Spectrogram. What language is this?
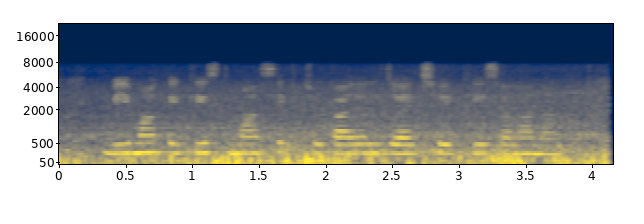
Maithili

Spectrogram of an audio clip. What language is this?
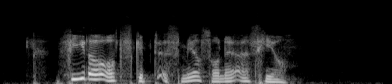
German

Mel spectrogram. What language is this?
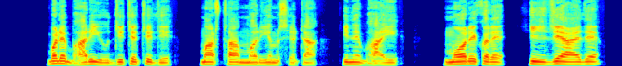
Kullu Pahari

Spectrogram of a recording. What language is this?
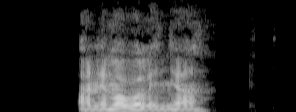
Catalan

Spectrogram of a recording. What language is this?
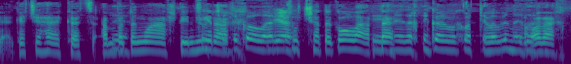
Welsh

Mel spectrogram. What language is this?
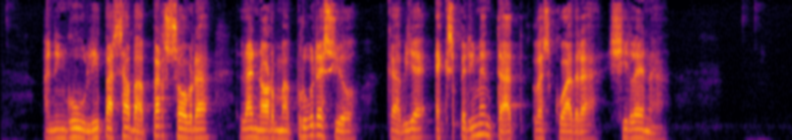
Catalan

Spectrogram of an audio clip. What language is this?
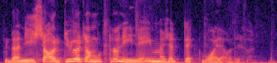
Finnish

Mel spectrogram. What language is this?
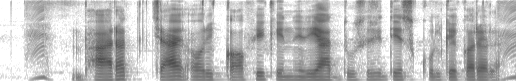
Bhojpuri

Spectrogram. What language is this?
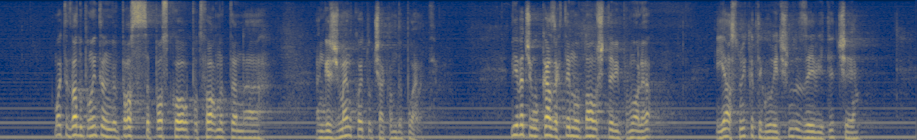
Bulgarian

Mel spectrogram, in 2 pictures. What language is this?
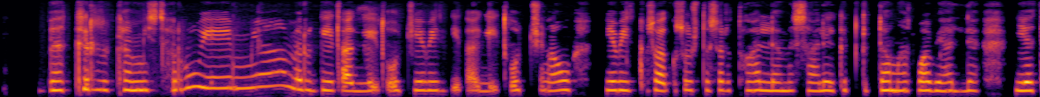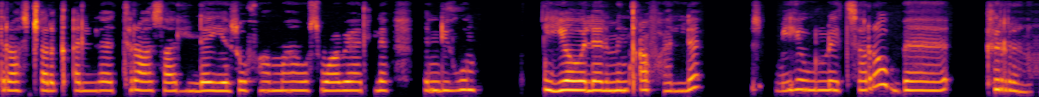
Amharic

